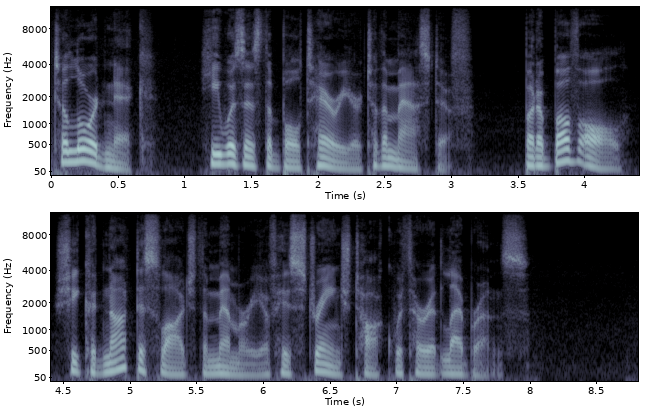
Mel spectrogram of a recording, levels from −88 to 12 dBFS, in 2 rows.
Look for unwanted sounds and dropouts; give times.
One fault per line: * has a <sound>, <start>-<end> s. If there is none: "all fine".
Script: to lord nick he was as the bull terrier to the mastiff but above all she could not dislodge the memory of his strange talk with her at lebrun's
all fine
